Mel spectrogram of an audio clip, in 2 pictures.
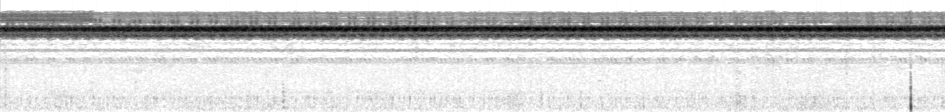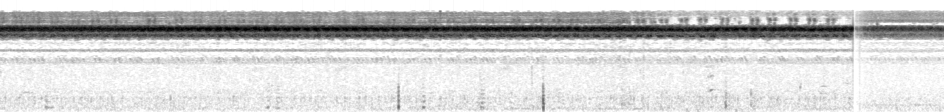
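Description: Steady, high-pitched chorus of crickets chirring. A faster pulsing insect call joins higher up near the end, and the whole drops slightly in level just before the end.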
